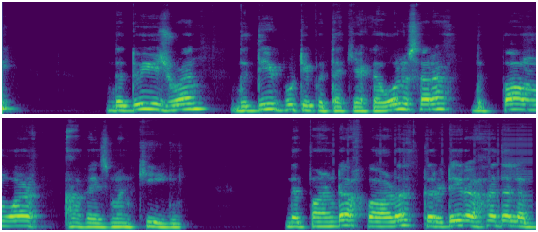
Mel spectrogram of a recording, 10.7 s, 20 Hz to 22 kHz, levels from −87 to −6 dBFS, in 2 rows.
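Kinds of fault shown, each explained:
GSM signalling bursts: From 8.64 to 10.31 s, a nearby 2G phone sending short groups of radio bursts at about 217 Hz gets rectified by the audio circuit, giving a galloping dit-dit-dit of brief buzzes, roughly 25 dB below the speech.
GSM phone buzz: From 10.34 to 10.64 s, the phone transmits in bursts as in a call, its 217 Hz bursts rectified into a hard, raspy buzz rich in harmonics and unrelated to the speech, sitting about 23 dB below it.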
